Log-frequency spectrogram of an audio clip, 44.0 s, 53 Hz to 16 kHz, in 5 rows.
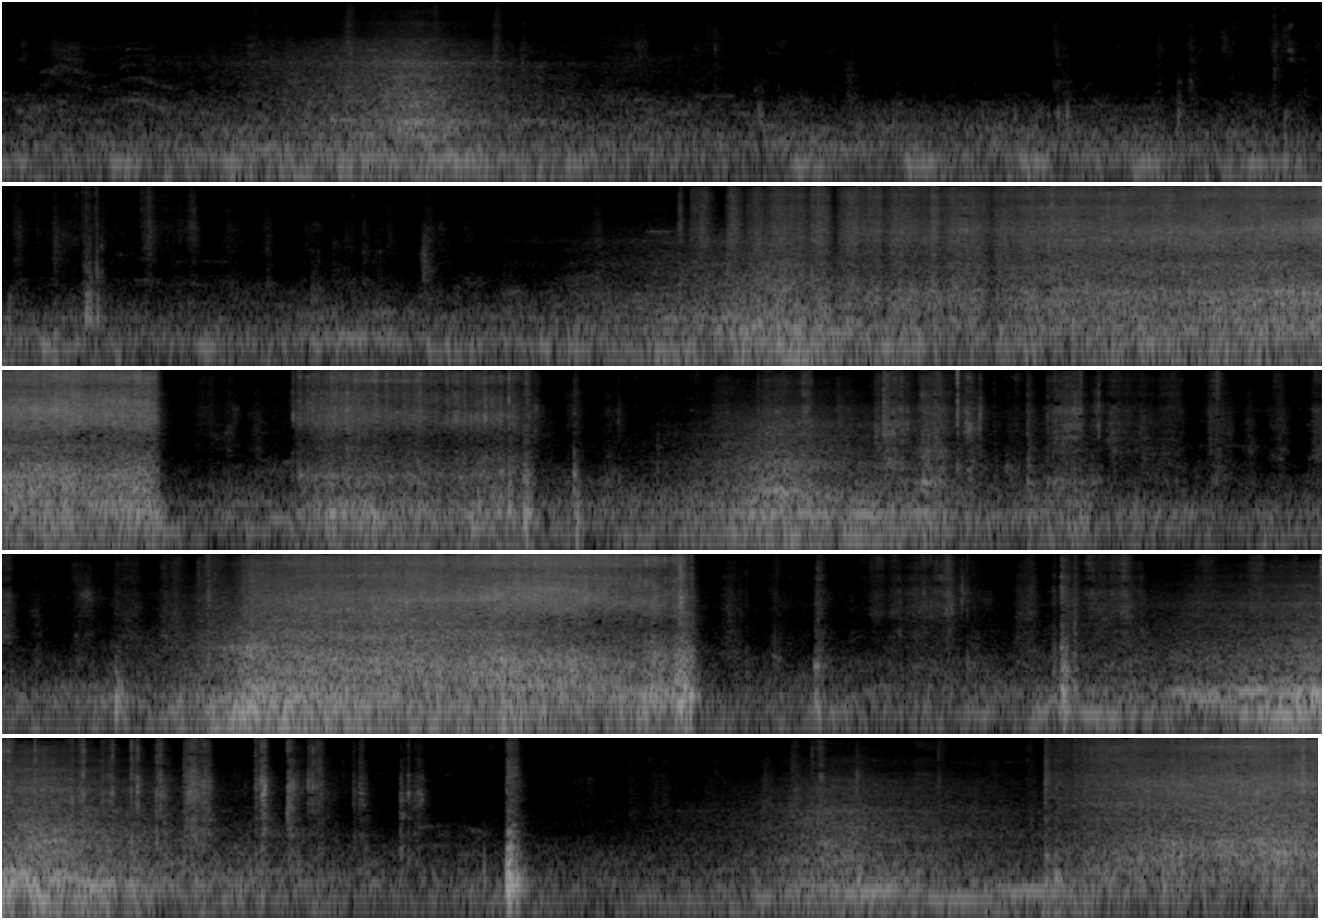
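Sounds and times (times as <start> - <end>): tool scraping wet cement: 27.1 - 31.1.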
